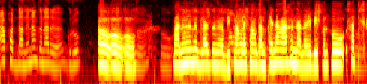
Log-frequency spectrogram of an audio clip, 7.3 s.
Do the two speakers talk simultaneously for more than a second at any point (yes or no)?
yes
